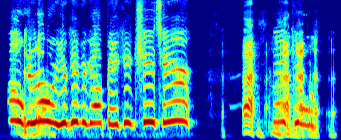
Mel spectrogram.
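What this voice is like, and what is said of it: Put-on disguised voice. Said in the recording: “put on a whole voice ... talked in a different voice”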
